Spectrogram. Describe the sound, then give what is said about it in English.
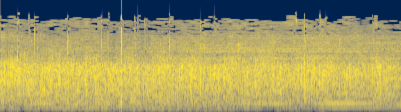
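A church audience applauds, a loud, dense, continuous patter of many hands clapping at an even level from start to finish. “Let's clap for Jesus for his life.”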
